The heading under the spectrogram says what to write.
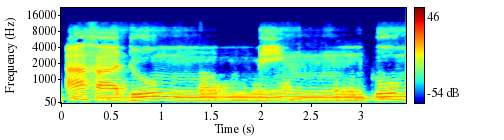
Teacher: nun sukun bertemu dengan huruf kaf bacaan ikhfa dibaca samar-samar · tanwin bertemu dengan huruf mim idgam gunah masuk dengan mendengung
